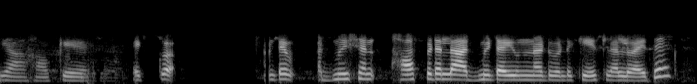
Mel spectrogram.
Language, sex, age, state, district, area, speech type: Telugu, female, 30-45, Andhra Pradesh, Visakhapatnam, urban, conversation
